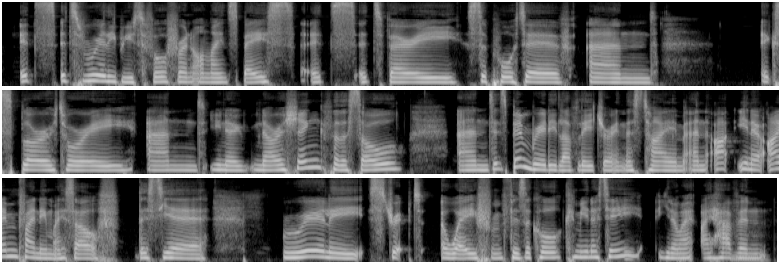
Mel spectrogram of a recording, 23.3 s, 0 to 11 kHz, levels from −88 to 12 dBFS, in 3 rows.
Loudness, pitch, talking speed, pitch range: -17 LUFS, 180 Hz, 125 wpm, 175-200 Hz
